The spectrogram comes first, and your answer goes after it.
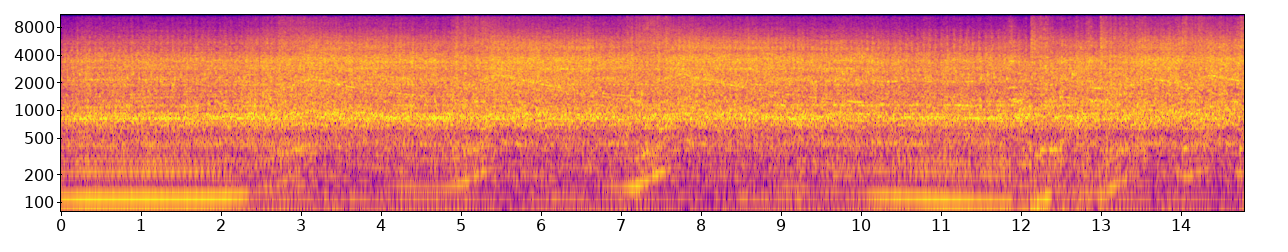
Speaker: okay there we have some revs from this amazing 3.9 V8 Range Rover Classic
